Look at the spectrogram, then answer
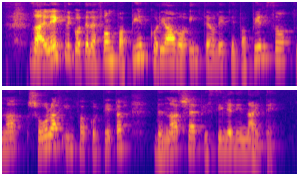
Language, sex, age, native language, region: Slovenian, female, 50-59, Slovenian, Drava region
